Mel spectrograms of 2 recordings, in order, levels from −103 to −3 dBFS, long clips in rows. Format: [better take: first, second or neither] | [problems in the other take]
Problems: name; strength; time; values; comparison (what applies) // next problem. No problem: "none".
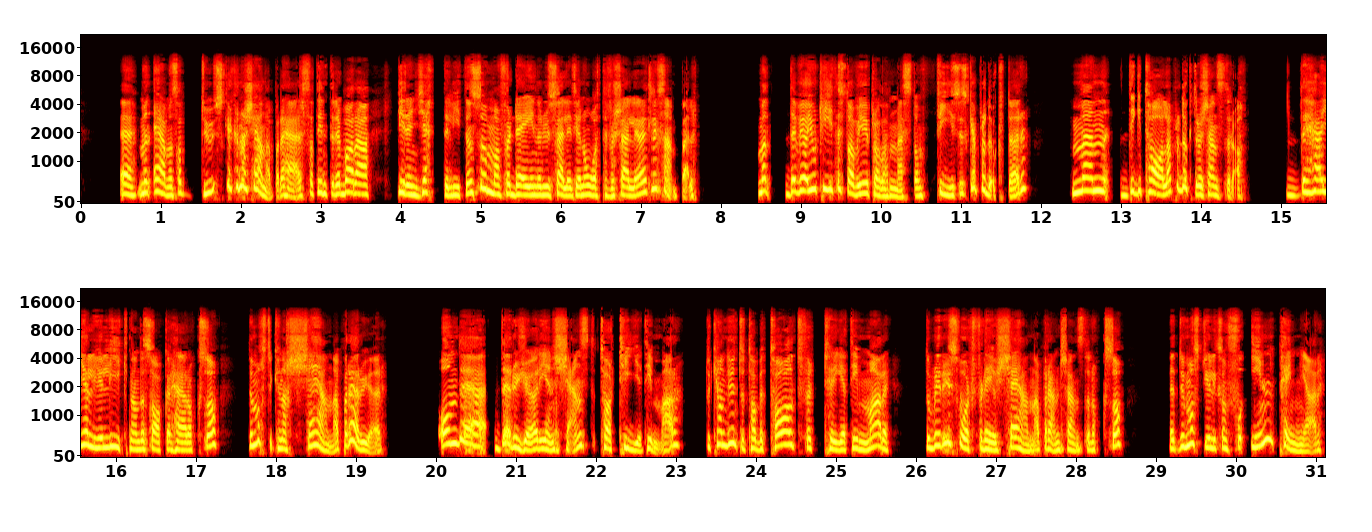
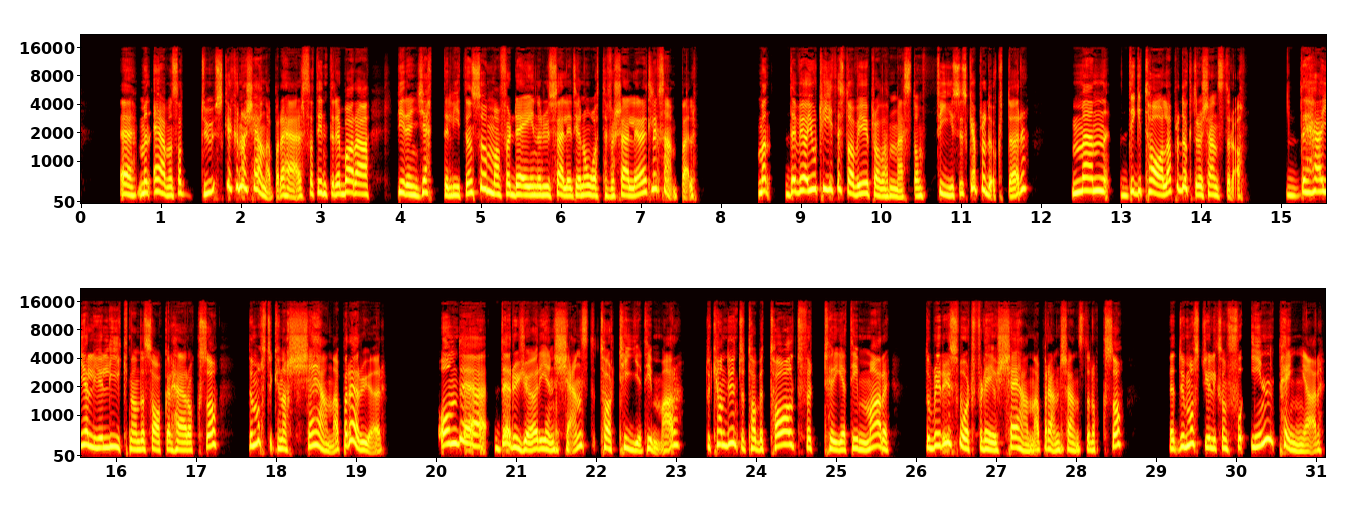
second | garbled, watery; slightly; nothing above 11 kHz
